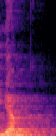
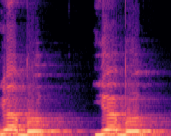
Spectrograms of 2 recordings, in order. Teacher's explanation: با پہ میں نے آواز کو لوٹایا، باؤنس بیک کیا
